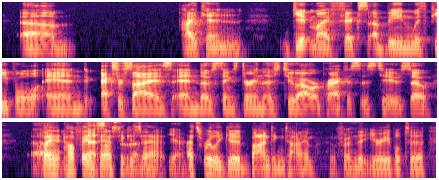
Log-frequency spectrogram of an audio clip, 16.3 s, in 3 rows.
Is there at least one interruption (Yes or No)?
Yes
